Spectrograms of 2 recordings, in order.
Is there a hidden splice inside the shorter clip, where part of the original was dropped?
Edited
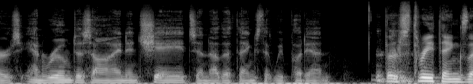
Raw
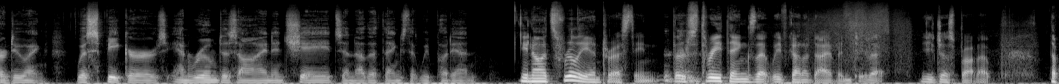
yes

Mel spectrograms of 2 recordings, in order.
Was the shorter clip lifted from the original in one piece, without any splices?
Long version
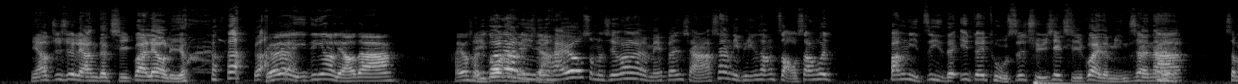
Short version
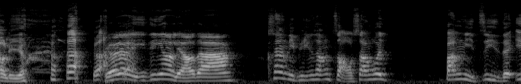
no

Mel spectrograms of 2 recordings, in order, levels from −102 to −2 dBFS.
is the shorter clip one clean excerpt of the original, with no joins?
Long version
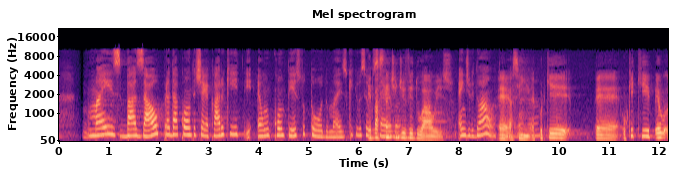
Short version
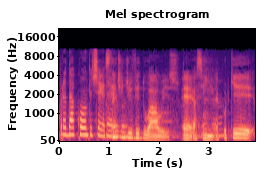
no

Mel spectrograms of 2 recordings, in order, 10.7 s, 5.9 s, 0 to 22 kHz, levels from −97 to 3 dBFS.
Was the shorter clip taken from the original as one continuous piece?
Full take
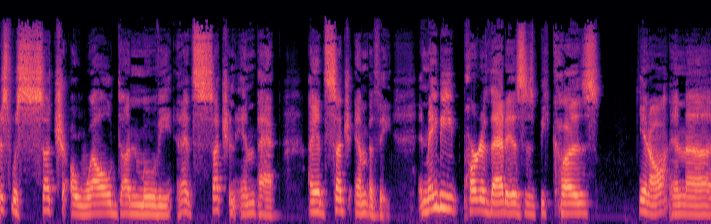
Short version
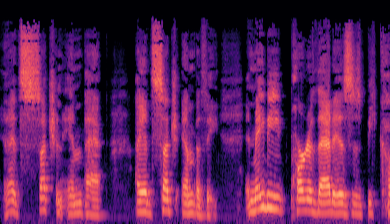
yes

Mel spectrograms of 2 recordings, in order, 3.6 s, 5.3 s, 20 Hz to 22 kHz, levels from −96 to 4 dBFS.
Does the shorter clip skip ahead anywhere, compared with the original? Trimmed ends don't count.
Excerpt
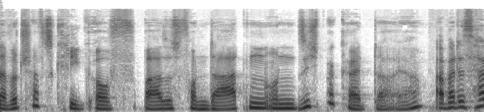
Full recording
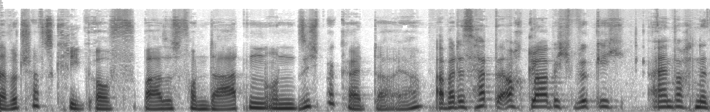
no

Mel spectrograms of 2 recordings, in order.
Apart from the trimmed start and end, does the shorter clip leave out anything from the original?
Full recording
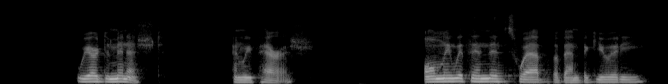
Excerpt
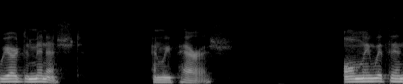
no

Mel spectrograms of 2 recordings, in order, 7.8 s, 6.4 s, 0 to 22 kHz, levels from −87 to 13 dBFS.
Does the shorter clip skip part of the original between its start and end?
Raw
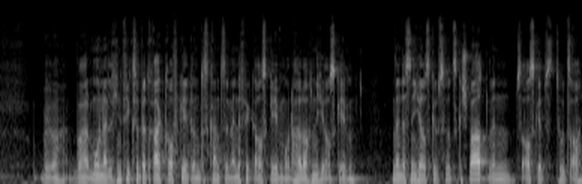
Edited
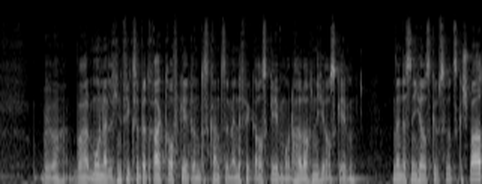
no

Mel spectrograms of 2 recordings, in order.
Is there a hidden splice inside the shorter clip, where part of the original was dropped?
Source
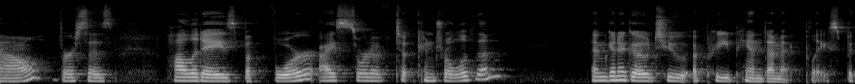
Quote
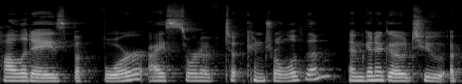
yes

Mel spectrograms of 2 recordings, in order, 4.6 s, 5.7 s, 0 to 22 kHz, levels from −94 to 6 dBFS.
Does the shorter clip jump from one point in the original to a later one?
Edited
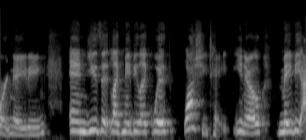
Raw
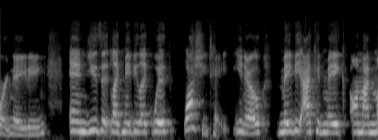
no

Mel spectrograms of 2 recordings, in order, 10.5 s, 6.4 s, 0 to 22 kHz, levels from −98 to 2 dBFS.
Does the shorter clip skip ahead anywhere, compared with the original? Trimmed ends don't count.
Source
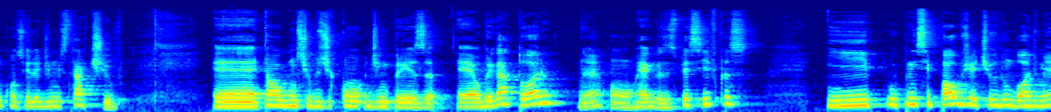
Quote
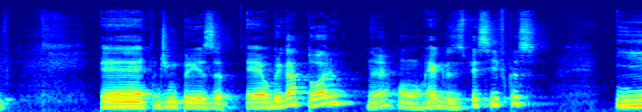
yes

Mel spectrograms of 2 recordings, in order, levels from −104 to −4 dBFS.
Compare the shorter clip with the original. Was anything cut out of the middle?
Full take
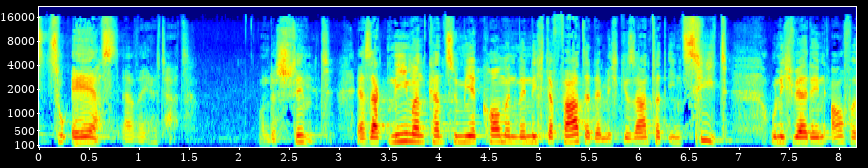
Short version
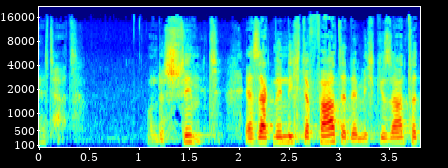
yes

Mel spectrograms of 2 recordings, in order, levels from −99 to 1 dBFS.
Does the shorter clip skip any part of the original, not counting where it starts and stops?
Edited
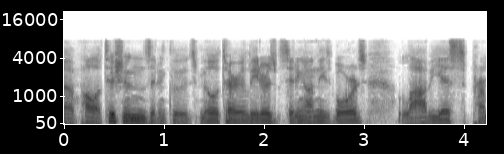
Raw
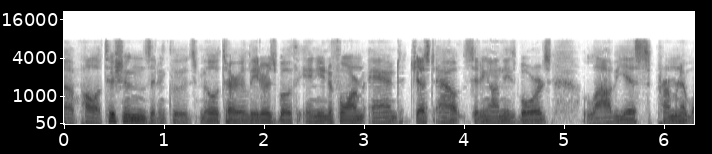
yes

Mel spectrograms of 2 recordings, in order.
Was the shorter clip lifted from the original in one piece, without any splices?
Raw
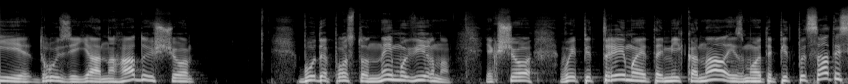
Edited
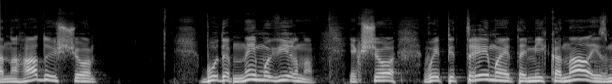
no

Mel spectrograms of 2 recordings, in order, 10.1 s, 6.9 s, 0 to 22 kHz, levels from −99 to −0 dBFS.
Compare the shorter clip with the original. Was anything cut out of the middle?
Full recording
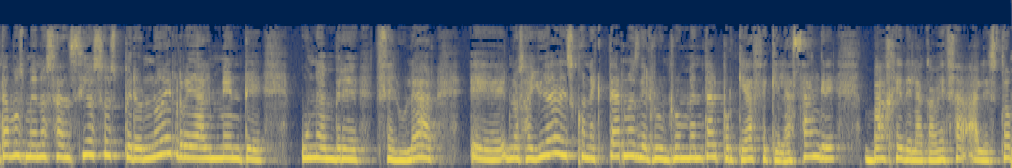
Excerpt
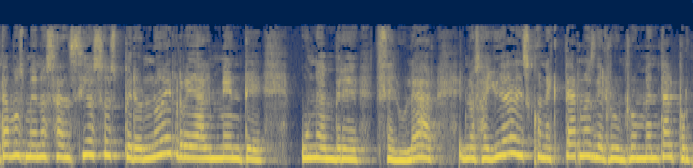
yes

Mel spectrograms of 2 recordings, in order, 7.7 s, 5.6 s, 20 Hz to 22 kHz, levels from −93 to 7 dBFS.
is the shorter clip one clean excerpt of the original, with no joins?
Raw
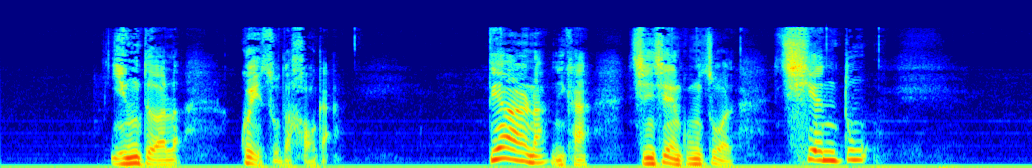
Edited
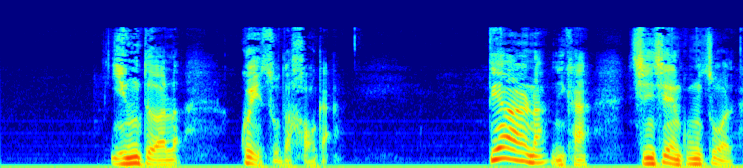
yes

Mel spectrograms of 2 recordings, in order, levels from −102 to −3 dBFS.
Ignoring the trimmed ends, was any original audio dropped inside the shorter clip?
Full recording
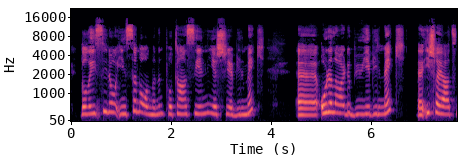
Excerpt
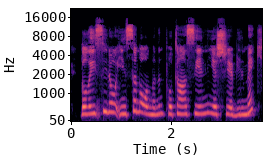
no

